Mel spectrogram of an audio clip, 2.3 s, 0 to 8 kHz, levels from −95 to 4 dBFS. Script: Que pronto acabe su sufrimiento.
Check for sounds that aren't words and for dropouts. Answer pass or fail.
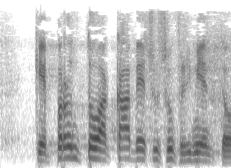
pass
